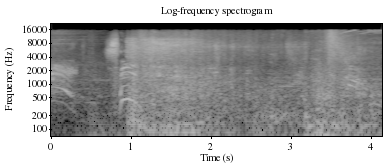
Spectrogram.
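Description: A fiery explosion booms with a deep roar.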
